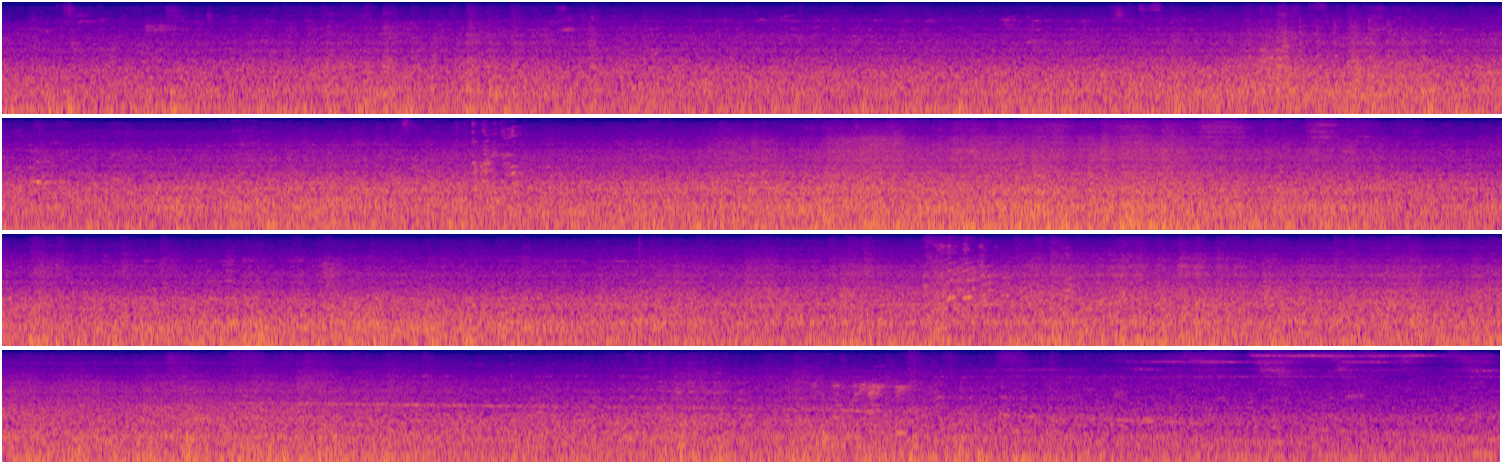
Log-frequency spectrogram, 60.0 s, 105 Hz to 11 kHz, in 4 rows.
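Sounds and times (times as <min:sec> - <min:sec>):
subway car rumbling and rattling: 0:00.0 - 0:59.9
wheel squeal: 0:56.2 - 0:59.9.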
